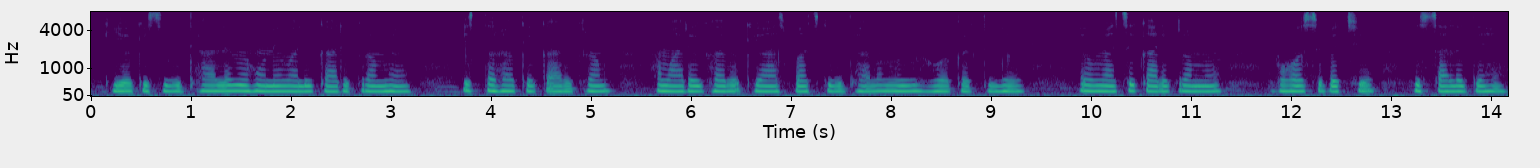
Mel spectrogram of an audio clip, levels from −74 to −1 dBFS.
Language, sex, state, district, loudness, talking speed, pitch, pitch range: Hindi, female, Bihar, Kishanganj, -33 LUFS, 145 wpm, 190 Hz, 185-195 Hz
